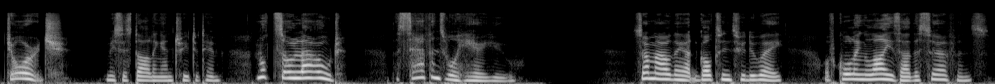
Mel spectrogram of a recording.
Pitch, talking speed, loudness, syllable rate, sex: 220 Hz, 150 wpm, -17 LUFS, 5.0 syllables/s, female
